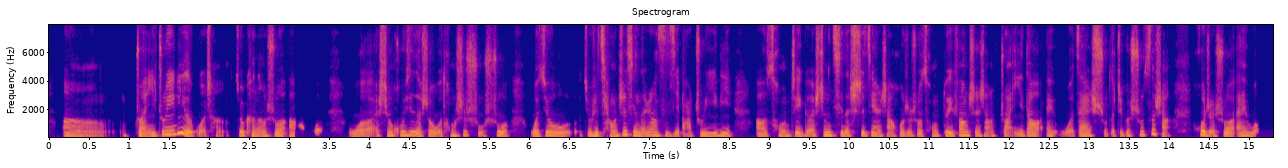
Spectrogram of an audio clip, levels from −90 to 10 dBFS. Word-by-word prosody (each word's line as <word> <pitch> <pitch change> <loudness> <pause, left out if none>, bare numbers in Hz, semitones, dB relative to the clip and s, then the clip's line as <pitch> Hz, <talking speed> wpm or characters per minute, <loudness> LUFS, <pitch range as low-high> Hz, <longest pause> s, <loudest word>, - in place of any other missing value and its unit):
呃， 220 +5 -3 0.3
转 180 -6 +2
移 180 - +3
注 255 +6 +1
意 265 - +5
力 385 +5 +9
的 435 - +7
过 - - -5
程。 235 - -9
就 225 - +3
可 195 - -1
能 175 - 0
说 200 0 +1
啊， 190 - -2 0.2
我 145 - -4 0.3
我 180 +1 -2
深 210 +3 +1
呼 225 +1 +1
吸 235 +1 +3
的 200 - +4
时 175 - -6
候， 180 - +1
我 - - -1
同 190 - -3
时 205 +5 -4
数 235 - -7
数， 210 -7 0 0.2
我 175 - +1
就 210 +1 +2
就 205 - 0
是 195 - +5
强 185 -2 0
制 260 - +2
性 235 -4 +4
地 175 - +1
让 210 0 +2
自 190 -2 -2
己 - - -1
把 - - -8
注 200 - -1
意 185 -1 +1
力 180 -3 0 0.3
啊， 175 -1 0
从 170 0 -2
这 195 +1 +2
个 190 - -2
生 210 +3 +3
气 215 - +1
的 160 - +1
事 205 - +2
件 200 -4 0
上， 180 -1 -5
或 185 +1 -2
者 - - -4
说 175 0 -3
从 175 -1 -3
对 200 -1 +4
方 220 +4 +3
身 180 -5 -2
上 175 +1 -5
转 - - -6
移 - - -2
到， 210 -1 +2
哎， 200 +2 -2
我 - - -6
在 195 0 +1
数 195 - -3
的 - - -8
这 190 - -5
个 190 - -1
数 240 +5 -2
字 280 +6 +1
上。 - - -4 0.3
或 250 - +7
者 155 - -1
说 185 +2 +1
哎 185 +3 -1
我 190 -3 -3
195 Hz, 305 characters per minute, -23 LUFS, 180-215 Hz, 0.3 s, 力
